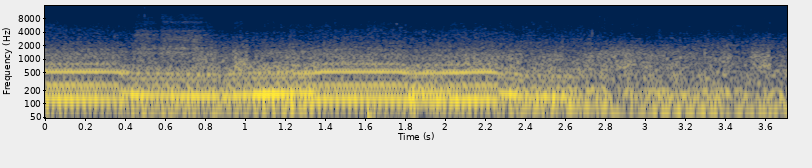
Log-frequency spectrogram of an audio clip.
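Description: A car driven in the game Alan Wake Remastered, its engine droning steadily with the pitch rising and falling as it shifts, a moderately faint, continuous motor hum with no voices.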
